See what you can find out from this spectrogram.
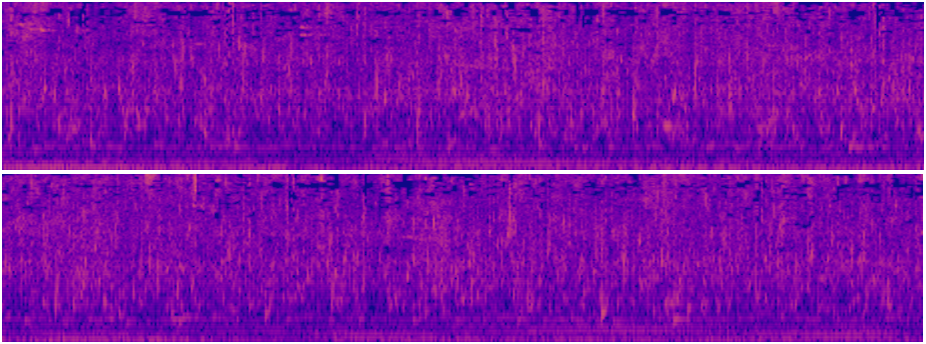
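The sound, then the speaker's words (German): Water splashes and trickles steadily throughout, a continuous babbling flow with a low rumbling undertone and no voices. “Lauschen dem plätschenden Wasser und den anderen Geräuschen.”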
